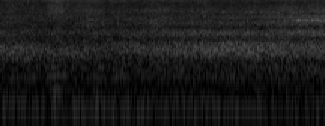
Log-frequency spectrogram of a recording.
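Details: Honey bee swarm being installed in a hive: a dense, steady droning hum with a low buzzing tone and a broad hiss running evenly throughout.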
